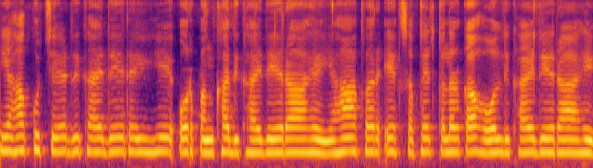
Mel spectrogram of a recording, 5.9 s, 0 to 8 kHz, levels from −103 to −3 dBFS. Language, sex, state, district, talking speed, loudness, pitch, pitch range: Hindi, female, Punjab, Fazilka, 230 wpm, -18 LUFS, 200 Hz, 195-205 Hz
